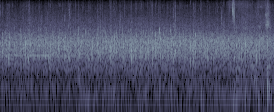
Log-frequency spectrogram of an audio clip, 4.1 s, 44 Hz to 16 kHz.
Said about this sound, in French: je propose qu'on applaudisse ces 3 générations,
